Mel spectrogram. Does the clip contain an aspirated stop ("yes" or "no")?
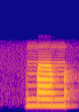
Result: no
